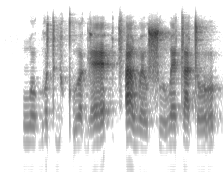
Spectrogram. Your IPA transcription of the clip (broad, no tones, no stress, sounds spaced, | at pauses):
w o ɡʷ ɐ t ɡ y kʷʼ ɐː ɡ ɛ | t͡sʼ a w œ sʷ ə w ɛ t a t o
